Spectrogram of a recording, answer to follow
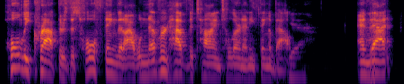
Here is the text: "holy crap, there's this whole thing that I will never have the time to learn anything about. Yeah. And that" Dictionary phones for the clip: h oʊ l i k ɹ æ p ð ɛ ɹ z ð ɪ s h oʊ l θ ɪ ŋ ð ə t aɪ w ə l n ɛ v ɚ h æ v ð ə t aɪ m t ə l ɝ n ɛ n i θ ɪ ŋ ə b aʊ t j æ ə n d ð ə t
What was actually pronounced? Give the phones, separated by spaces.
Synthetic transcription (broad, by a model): h oʊ l i k ɹ æ p ð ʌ ɹ z ð ɪ s h oʊ l θ ɪ ŋ ð ə t aɪ w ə l n ɛ v ɚ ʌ v ð ə t aɪ m t ə l ɝ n ɛ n i θ ɪ ŋ ə b aʊ t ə n ð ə t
